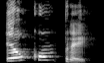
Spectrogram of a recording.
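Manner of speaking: "Eu comprei" high and loud, then held open; announcing a list. Shown as a demonstration. Teacher giving a colon example to pupils, high announcing tone. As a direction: set up "Eu comprei" for what follows. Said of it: "eu vou falar assim".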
